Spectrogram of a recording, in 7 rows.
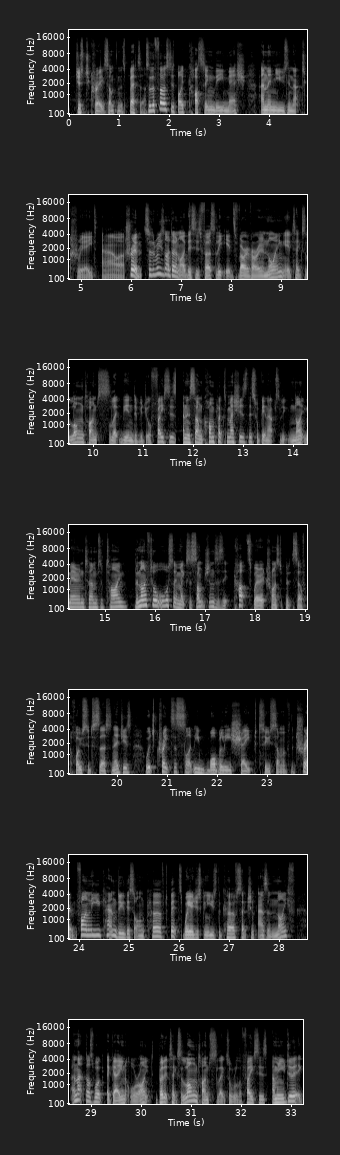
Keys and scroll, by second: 0.0 c, 3.2 c, 4.0 shift+z, 4.8 shift+z, 5.6 c, 9.3 c, 11.5 c, 13.9 q, 14.7 q, 16.4 Tab, 21.7 shift+d, 22.1 s, 23.0 g, 24.6 q, 25.9 h, 26.0 Tab, 26.8 Tab, 27.6 c, 28.4 c, 28.4 shift+z, 28.8 c.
